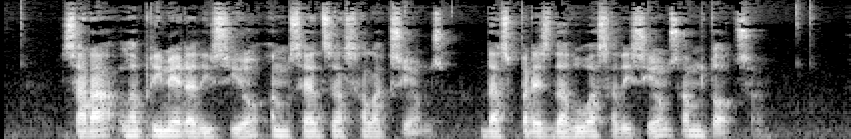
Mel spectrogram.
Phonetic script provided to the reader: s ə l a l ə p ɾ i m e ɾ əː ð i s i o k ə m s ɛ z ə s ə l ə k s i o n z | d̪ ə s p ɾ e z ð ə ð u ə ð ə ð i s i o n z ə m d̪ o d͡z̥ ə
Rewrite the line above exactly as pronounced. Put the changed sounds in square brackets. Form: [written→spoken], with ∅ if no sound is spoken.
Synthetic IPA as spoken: s ə [l→ɾ] a l ə p ɾ i m e ɾ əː ð i s i o [k→ʔ] ə m s ɛ z ə s ə l ə k s i o n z | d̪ ə s p ɾ e z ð ə ð u ə [ð→z] ə ð i s i o n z ə m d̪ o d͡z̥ ə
